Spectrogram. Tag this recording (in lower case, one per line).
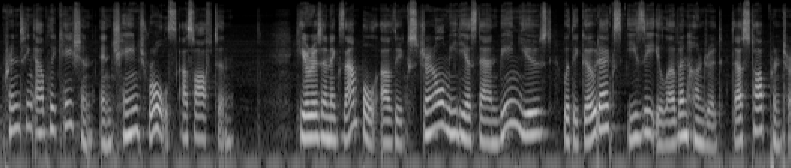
speech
